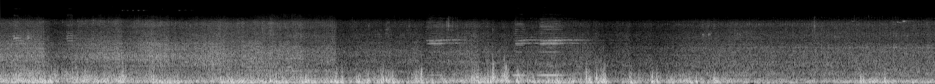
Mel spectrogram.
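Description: Street traffic heard from a moving rider, with engines rumbling and wind rushing over the microphone. A few brief high-pitched tones sound about four to six seconds in.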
